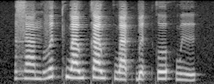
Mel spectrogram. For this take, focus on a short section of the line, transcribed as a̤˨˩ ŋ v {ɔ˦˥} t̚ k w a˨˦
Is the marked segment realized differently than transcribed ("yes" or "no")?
yes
